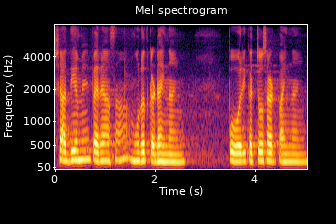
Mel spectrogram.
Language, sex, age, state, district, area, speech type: Sindhi, other, 60+, Maharashtra, Thane, urban, spontaneous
